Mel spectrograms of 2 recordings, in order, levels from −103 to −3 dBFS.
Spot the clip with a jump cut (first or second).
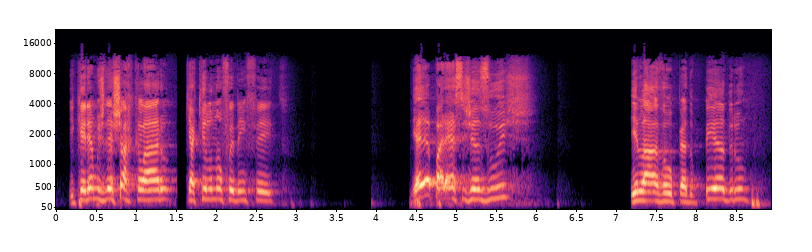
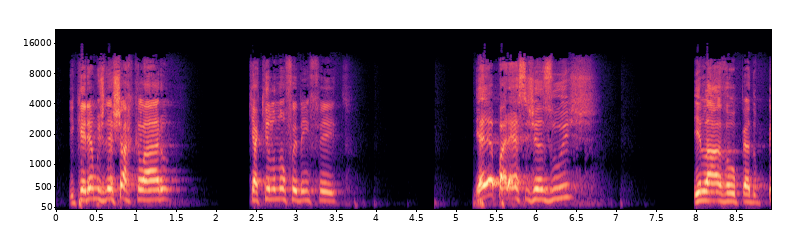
first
